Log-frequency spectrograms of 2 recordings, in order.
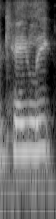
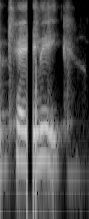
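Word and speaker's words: Cailleach: sun, were ruled by the K-leek. I don't know if I'm pronouncing that right, but it's spelled Cailek. Leach, or as she is sometimes called, the Kayleek Beur, Bheur, a Scottish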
